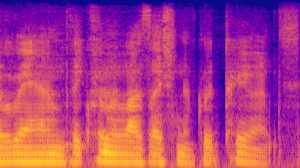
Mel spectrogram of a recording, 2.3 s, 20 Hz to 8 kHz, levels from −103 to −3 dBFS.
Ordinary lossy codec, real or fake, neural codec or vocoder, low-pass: Opus, 32 kbps; fake; codec, 24 kHz, 1 kbps, SNAC; 7.2 kHz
